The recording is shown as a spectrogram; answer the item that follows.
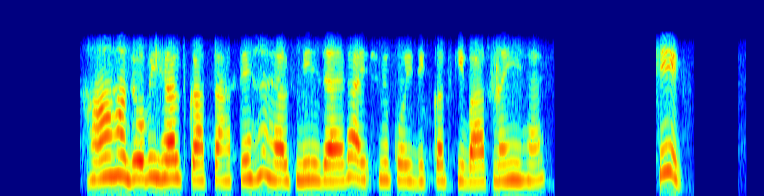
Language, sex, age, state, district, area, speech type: Hindi, female, 45-60, Bihar, Madhepura, rural, conversation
